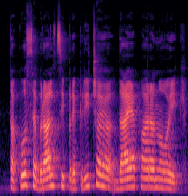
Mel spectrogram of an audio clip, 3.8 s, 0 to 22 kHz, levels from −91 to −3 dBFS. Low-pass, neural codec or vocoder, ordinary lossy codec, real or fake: none; none; none; real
